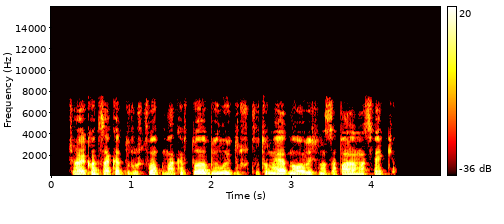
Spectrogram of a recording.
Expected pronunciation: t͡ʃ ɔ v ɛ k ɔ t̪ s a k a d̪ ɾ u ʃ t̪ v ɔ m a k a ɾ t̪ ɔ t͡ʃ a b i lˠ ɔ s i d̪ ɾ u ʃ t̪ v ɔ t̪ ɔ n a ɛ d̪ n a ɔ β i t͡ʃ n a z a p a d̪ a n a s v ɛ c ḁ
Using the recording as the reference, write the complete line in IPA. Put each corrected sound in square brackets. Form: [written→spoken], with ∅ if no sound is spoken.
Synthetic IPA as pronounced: t͡ʃ ɔ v ɛ k ɔ t̪ s a k a d̪ ɾ u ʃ t̪ v ɔ m a k a ɾ t̪ ɔ [t͡ʃ→∅] a b i lˠ ɔ [s→∅] i d̪ ɾ u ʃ t̪ v ɔ t̪ ɔ n a ɛ d̪ n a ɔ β i t͡ʃ n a z a p a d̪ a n a s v ɛ c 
